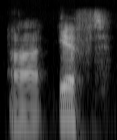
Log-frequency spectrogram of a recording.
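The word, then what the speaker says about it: IFTTT: But yeah, so if this then that, which apparently they intend for you to pronounce ift is apparently what they I was not aware of this.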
